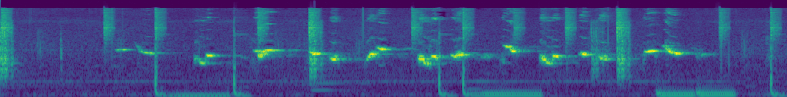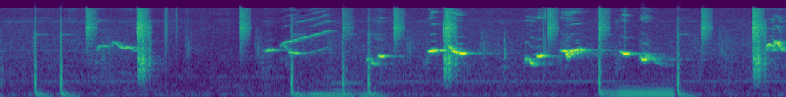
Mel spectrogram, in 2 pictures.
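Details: Yellow-vented Bulbul in lively 'gacor' song with clicking 'nguklik' notes meant to provoke other birds: repeated bubbly whistled phrases in quick sequences, many sharp clicks, short low buzzing bursts and a faint steady tone.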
